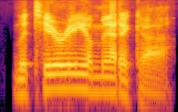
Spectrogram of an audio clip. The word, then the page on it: materia medica: American English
